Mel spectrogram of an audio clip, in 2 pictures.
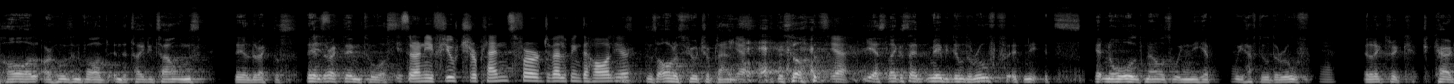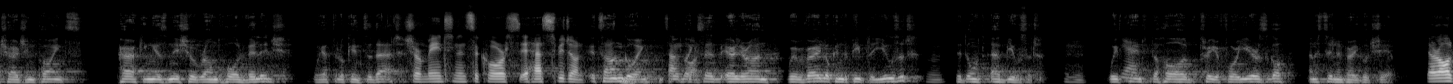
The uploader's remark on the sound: LIVE FROM Quin Community Centre.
